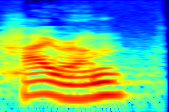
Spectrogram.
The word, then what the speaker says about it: Hiram: And Hiram, or literally it's pronounced Kiram, but we all say Hiram, king of Tyre, sent messengers to David and cedar trees and carpenters and masons, and they built David an house.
